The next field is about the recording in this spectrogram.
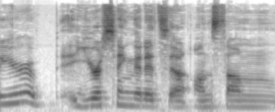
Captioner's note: speaking French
